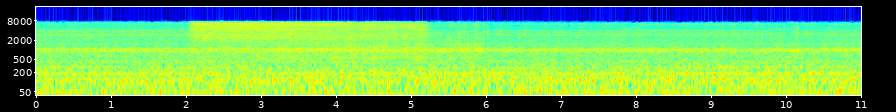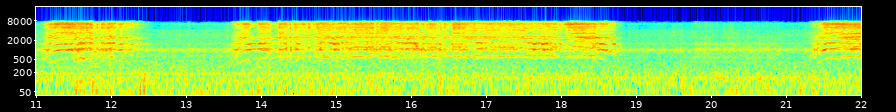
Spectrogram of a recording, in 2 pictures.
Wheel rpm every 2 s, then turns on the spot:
0, 10, 10, 0, 0, 60, 40, 160, 160, 50, 50.
2-6 18-20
